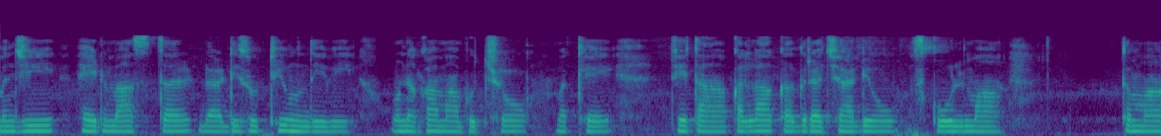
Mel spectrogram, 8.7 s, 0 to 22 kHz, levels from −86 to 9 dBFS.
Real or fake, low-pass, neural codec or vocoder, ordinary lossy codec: fake; 7.2 kHz; codec, 16 kHz, 8 kbps, FunCodec, trained on LibriTTS, 25 frames a second; none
